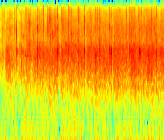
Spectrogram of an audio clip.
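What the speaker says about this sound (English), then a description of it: "if we could give them a round of applause" An audience at a symposium closing gives the volunteers a warm round of applause, dense continuous clapping from a roomful of people, steady and fairly loud throughout.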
